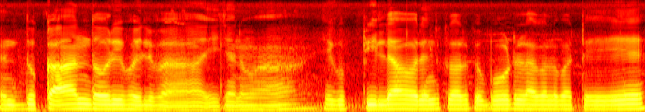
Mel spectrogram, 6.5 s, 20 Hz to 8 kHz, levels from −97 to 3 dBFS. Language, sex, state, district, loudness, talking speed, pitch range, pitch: Bhojpuri, male, Bihar, East Champaran, -16 LUFS, 130 wpm, 110-120 Hz, 115 Hz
